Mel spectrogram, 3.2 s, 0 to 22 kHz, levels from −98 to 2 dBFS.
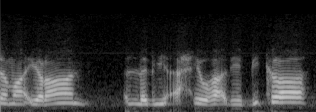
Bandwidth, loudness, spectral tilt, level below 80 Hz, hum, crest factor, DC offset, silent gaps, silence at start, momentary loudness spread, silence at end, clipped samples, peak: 5.2 kHz; -30 LUFS; -6.5 dB/octave; -76 dBFS; none; 16 dB; under 0.1%; none; 0 s; 15 LU; 0.1 s; under 0.1%; -14 dBFS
